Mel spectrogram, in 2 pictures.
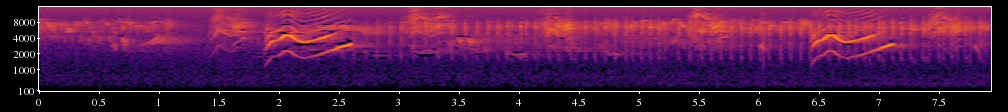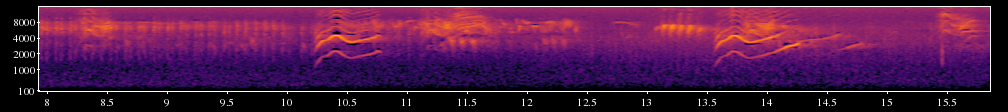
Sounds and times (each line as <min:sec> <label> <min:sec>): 0:00.0 Soft wind on trees 0:15.8
0:00.1 Warbler 0:15.8
0:00.2 insects fly around 0:15.8
0:00.7 Blackbird 0:12.4
0:01.9 bird (maybe a Chiffchaff, but can't be sure) reiteratively calls 0:02.7
0:06.4 bird (maybe a Chiffchaff, but can't be sure) reiteratively calls 0:07.2
0:10.2 bird (maybe a Chiffchaff, but can't be sure) reiteratively calls 0:11.6
0:13.1 Blackbird 0:14.9
0:13.2 bird (maybe a Chiffchaff, but can't be sure) reiteratively calls 0:14.6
